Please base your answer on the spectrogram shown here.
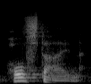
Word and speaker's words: Holstein: The word is Holstein. Holstein. Alternate pronunciation, Holstein.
